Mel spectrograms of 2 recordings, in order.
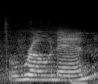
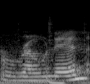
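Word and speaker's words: Ronan: an Old English rooted name meaning Thor's Hill Ronin spell r-o-n-a-n Ronin another one that's always been on my list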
